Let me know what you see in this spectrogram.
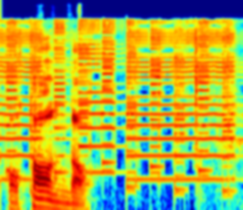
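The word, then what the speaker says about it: ほとんど: Hotondo. We have found it before. It means almost, nearly, mostly, practically. An adverb. Accent on the to, so hotondo.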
